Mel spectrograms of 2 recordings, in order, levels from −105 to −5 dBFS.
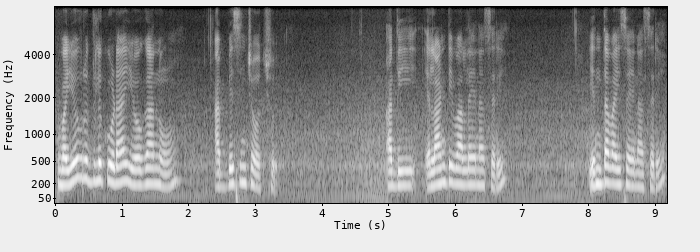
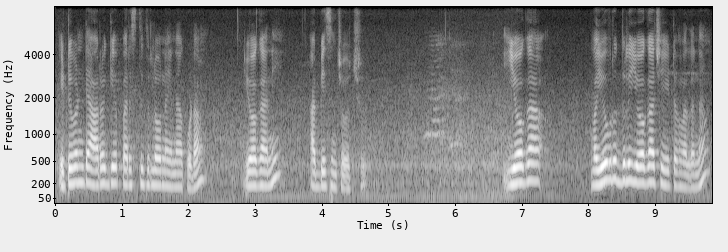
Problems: constant background noise, background conversations at intervals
